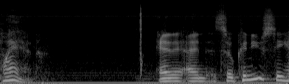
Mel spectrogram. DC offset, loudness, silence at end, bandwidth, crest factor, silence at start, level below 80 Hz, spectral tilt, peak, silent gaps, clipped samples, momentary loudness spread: under 0.1%; -33 LUFS; 0 s; over 20 kHz; 18 dB; 0 s; -46 dBFS; -5.5 dB/octave; -16 dBFS; none; under 0.1%; 18 LU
